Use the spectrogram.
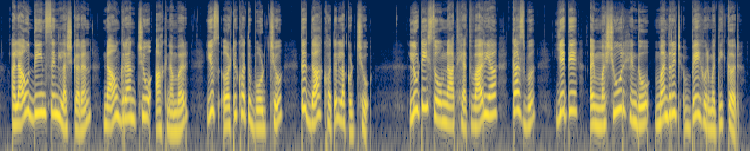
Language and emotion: Kashmiri, neutral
